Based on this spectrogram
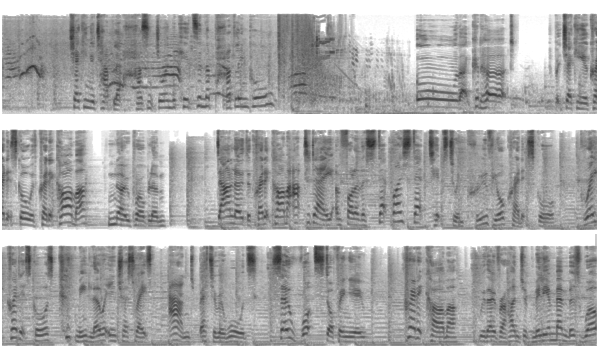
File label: Advert HELPFUL FRIENDLY; CREDIT KARMA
